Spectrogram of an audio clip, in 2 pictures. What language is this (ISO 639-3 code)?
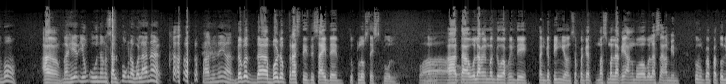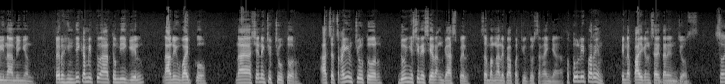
fil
